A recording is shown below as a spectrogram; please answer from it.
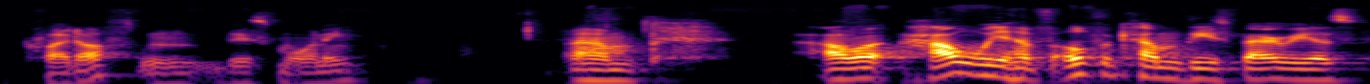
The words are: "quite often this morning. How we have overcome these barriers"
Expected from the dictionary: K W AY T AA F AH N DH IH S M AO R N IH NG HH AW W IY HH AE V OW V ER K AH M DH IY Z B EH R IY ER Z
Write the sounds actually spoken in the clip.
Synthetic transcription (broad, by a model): K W AY T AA F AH N DH IH S M AO R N IH NG HH AW W IY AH V OW V ER K AH M DH IY Z B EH R IY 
